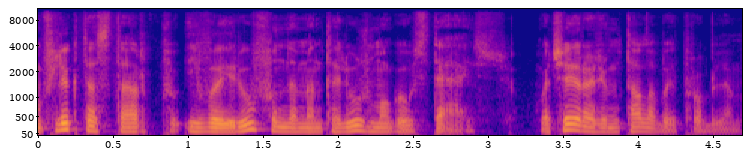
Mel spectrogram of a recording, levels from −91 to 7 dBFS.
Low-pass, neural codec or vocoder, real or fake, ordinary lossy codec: 9.9 kHz; none; real; AAC, 64 kbps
